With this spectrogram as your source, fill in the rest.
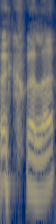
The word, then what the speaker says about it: Aquila: I was corrected on the pronunciation of Aquila by Gordon Rennie himself.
